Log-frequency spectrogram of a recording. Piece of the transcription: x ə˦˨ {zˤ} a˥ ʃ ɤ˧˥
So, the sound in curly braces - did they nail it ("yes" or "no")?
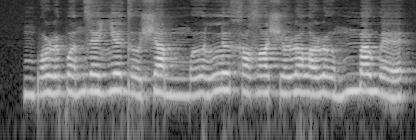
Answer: yes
